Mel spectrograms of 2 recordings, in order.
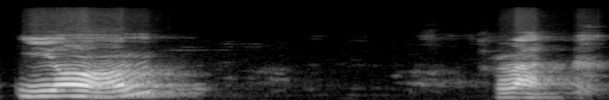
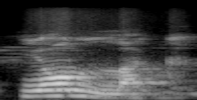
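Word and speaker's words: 연락: তাহলে আমরা বাংলায় দেখো লিখতেছি তাহলে ইয়ন রাখ, কিন্তু এটার সঠিক এবং শুদ্ধ উচ্চারণটা হয়ে যাবে কি ইয়ন লাখ।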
